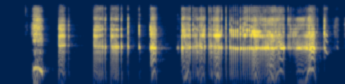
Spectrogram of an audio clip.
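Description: A voice imitates a creaking door swinging open: a few short, croaky, strained bursts, then a long, loud, wavering creak that holds steady before cutting off.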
